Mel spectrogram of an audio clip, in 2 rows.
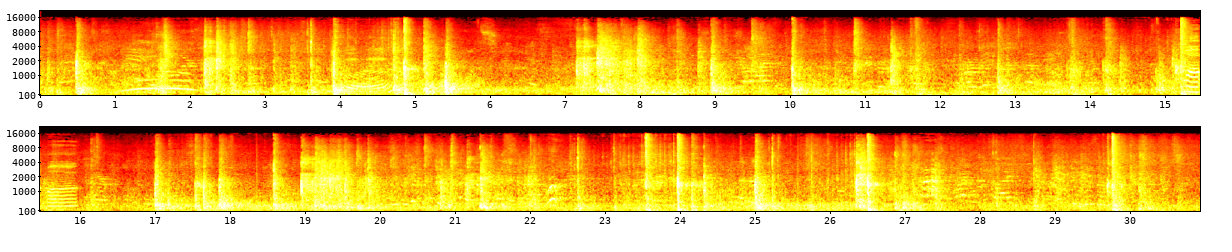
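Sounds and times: people chattering and calling: 0.0s - 7.4s, 10.8s - 17.0s
bowling balls on wooden lanes: 0.0s - 30.9s.

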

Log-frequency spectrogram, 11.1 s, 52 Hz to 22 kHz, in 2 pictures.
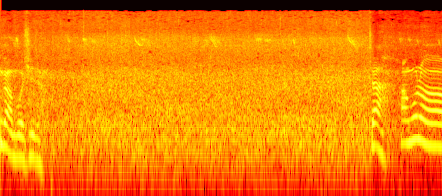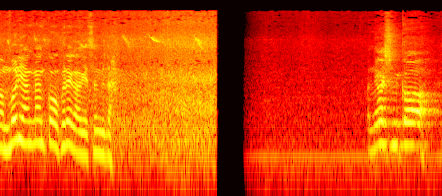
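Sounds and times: stream rushing over rocks: 0.0s - 8.2s.

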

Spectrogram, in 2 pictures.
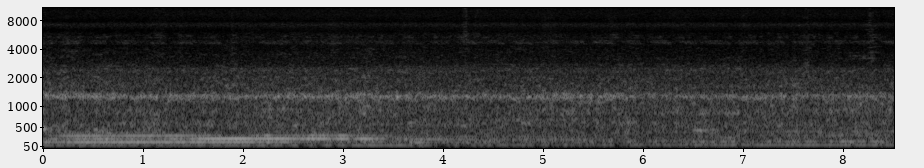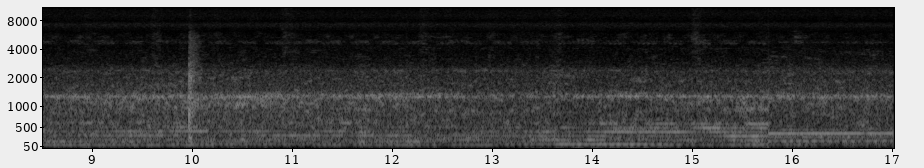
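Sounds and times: city traffic hum: 0.0s - 17.0s
vehicle engine droning: 0.0s - 17.0s.

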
